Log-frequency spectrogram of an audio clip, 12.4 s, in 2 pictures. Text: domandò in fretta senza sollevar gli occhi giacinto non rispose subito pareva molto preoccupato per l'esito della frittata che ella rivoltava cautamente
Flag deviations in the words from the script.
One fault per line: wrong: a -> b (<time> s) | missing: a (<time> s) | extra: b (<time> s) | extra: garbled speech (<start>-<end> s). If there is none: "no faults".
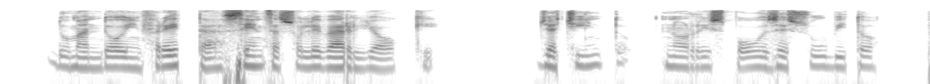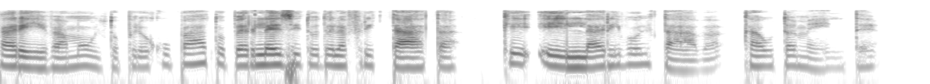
no faults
